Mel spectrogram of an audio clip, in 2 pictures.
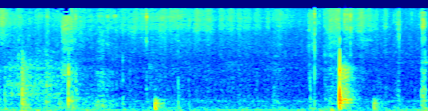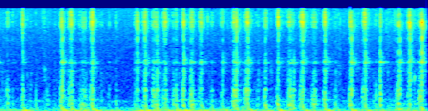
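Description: Small metal file rasping on a small wooden kit part, light scrapes at first, then quick back-and-forth strokes through the second half. A single sharp tap about three and a half seconds in.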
